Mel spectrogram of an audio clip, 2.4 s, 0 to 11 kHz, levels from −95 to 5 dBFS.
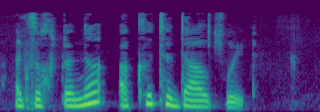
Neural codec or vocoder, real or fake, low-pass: none; real; 7.2 kHz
